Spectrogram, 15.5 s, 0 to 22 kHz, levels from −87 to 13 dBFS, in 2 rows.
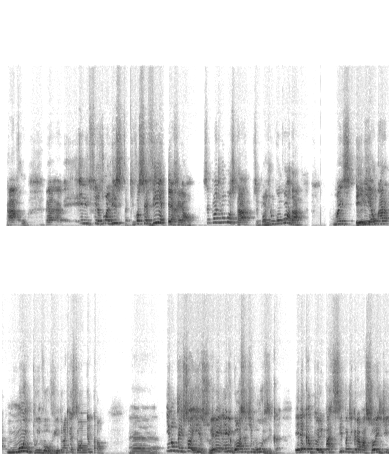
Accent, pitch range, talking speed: Brazilian, 195-290 Hz, 180 wpm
